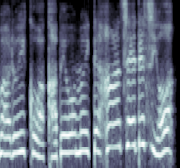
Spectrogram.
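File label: SKILL Japanese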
